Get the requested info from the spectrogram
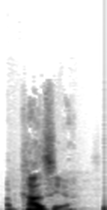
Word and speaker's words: Abkhazia: Abkhazia. – Mm-hmm. – Abkhazia. – Abkhazia. That's good. – I broke these up into two different syllables here accidentally.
